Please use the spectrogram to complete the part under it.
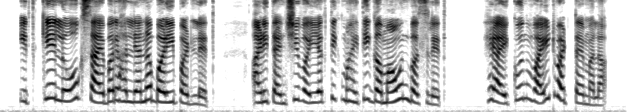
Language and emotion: Marathi, sad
